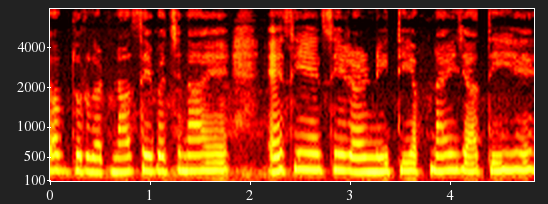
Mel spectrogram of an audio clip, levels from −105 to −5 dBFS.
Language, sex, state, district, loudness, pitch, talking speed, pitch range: Hindi, female, Bihar, Araria, -26 LUFS, 265 Hz, 125 wpm, 250-275 Hz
